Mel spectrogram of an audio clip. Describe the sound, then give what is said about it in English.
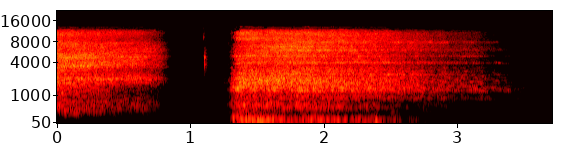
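A deep cleansing breath: a long breathy inhale, a short silent pause, then a longer, fuller exhale that slowly fades away, with no talk. “I want everyone to take a nice deep cleansing breath on that one. I'm going to do that myself.”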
